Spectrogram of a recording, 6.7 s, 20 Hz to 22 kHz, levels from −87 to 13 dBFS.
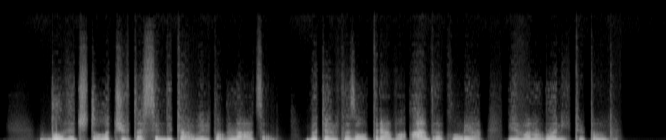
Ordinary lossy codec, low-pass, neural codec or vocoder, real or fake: none; 19.8 kHz; codec, 44.1 kHz, 0.9 kbps, DAC; fake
